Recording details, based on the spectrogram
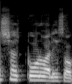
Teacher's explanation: जीभ की जो नोक होती है मुड़कर जो तालों के पीछे वाले हिस्से को छूती है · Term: मूर्धन्य शो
